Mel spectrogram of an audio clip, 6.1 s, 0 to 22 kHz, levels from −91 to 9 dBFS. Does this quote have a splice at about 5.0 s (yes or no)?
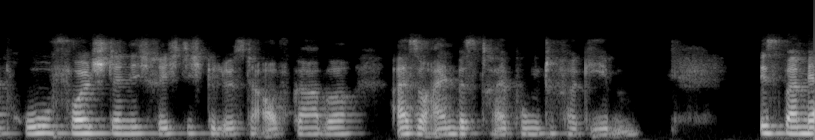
no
